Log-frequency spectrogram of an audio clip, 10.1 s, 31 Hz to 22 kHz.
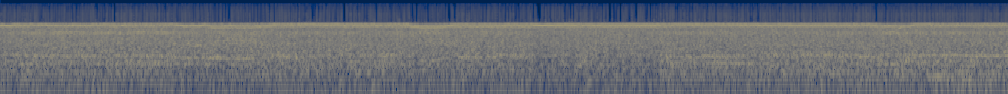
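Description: Syma X5C-1 quadcopter's small motors and propellers whining, picked up close by its own onboard camera. The sound is a loud, steady rush with faint whine tones that waver slightly in pitch as the drone hovers and moves off.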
